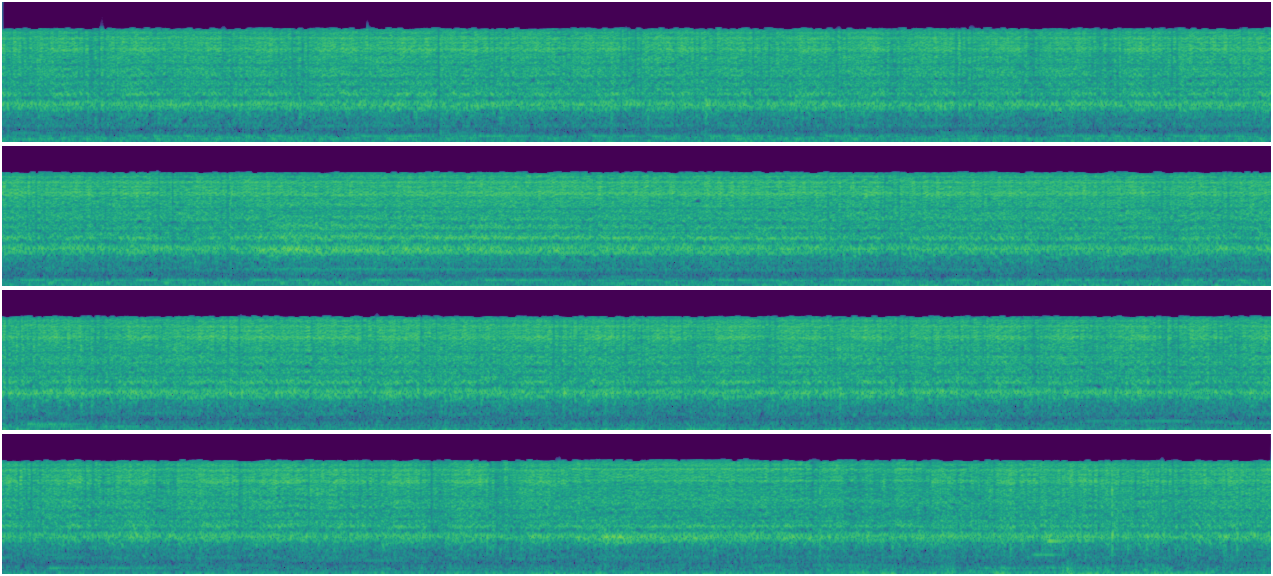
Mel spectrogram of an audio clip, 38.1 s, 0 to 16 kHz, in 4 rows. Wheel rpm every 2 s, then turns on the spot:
120, 120, 120, 110, 110, 120, 120, 110, 110, 110, 120, 120, 110, 120, 120, 110, 120, 120, 120.
none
